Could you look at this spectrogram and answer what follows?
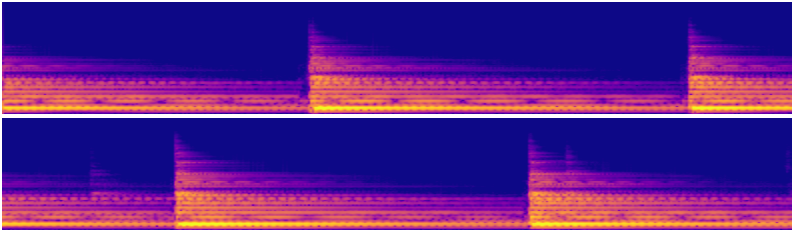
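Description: Twelve-string guitar with its paired E strings slightly detuned from each other, plucked four times at steady intervals, each note ringing out and fading with a slow wavering shimmer, close and clear.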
